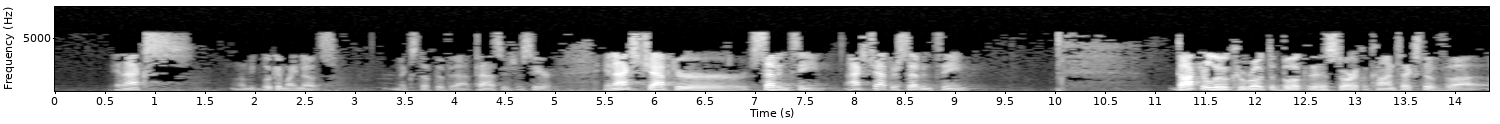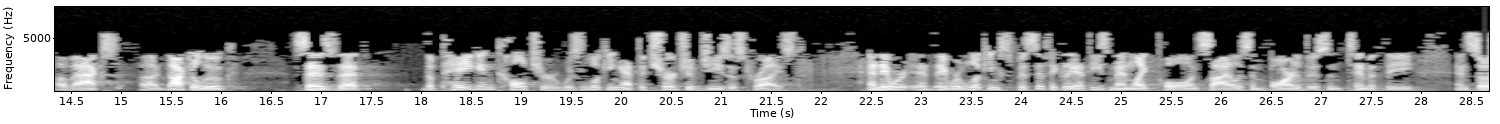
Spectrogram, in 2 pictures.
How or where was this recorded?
large echoing room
